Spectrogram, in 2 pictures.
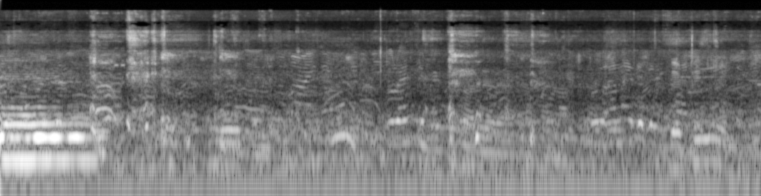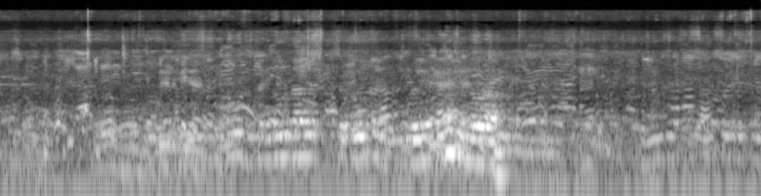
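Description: A man speaks and chants into a microphone, heard through loudspeakers.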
